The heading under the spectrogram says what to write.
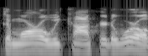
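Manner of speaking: plain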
